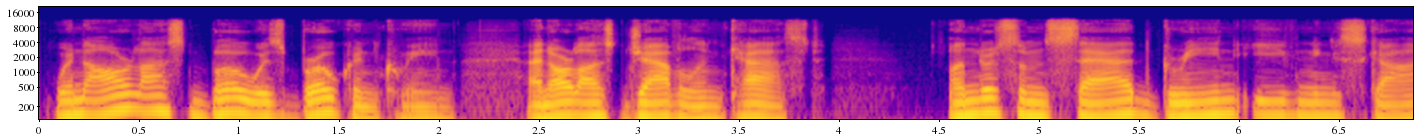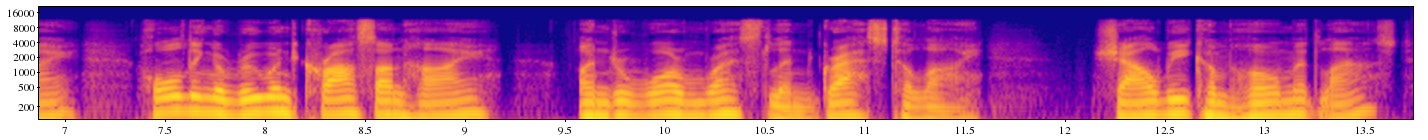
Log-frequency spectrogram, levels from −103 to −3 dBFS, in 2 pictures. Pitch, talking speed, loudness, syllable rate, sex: 125 Hz, 155 wpm, -18 LUFS, 4.1 syllables/s, male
